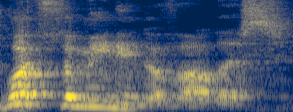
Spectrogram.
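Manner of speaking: swooping fat goblin character voice. Narrator voices a fat goblin behind the opened door, fat goblin voice. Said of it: "really fat goblin. Uh, he says".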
